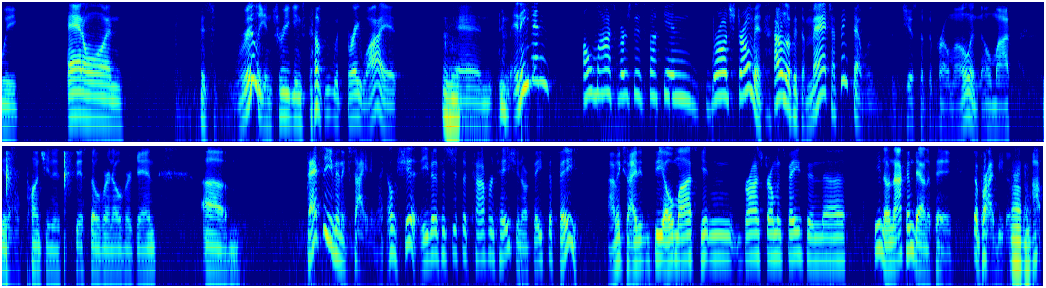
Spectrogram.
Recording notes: Live calls and much more conversation. Weekly caller, email and tweet driven show.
